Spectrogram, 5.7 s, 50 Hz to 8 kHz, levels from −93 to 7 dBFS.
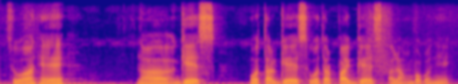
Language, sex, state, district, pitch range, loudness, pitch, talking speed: Mizo, male, Mizoram, Aizawl, 110-125 Hz, -19 LUFS, 115 Hz, 145 wpm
